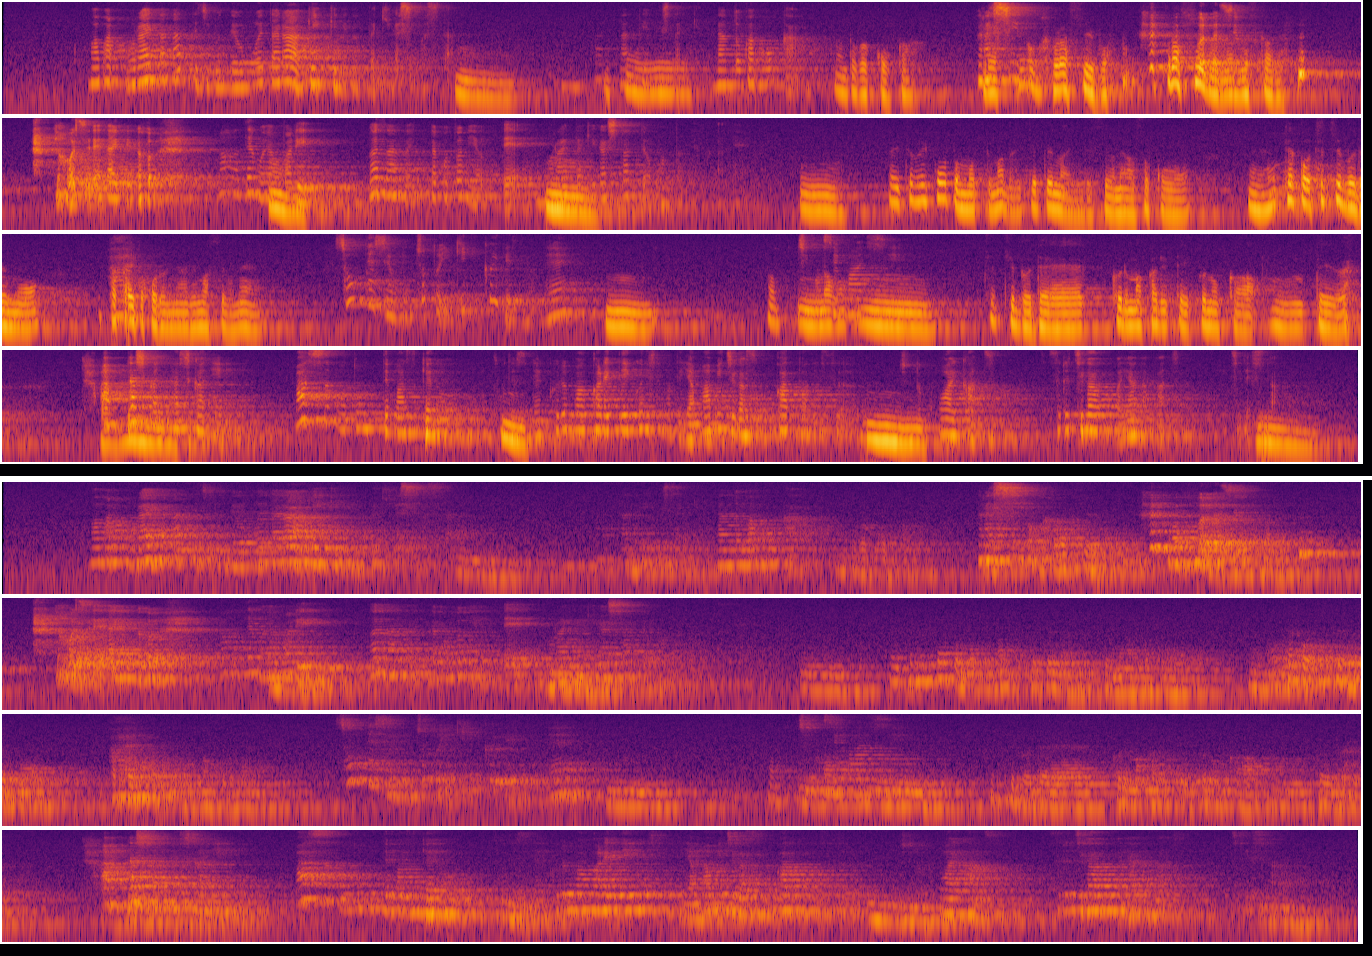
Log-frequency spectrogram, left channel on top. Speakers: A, on the left; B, on the left.
A: まあまあ、もらえたなって自分で思えたら元気になった気がしました。
B: うん。
A: うん、あなんて言うんでしたっけなんとか効果。
B: ええ、なんとか効果。
A: プラシーボ。
B: プラス、プラシーボ。<laughs>
A: <laughs>
B: プラシーボなんですか、
A: プラシーボ
B: あれ。
A: かもしれないけど、あ、でもやっぱり、
B: うん、
A: わざわざ行ったことによって、あ、もらえた気がしたって思ったんですかね。
B: うん、うん。え一度行こうと思ってまだ行けてないんですよね、あそこ。ええ、
A: おお、
B: 結構秩父でも
A: はい。
B: 高いところにありますよね。
A: そうですよね。ちょっと行きにくいですよね。
B: うん。
A: うん、
B: あ、
A: 道も狭いし。
B: うんなんか、うん。秩父で車借りていくのか、
A: うん、うん、
B: うん、っていう。
A: うん。
B: か、
A: あ、
B: なるなる。
A: 確かに確かに。バスも通ってますけど、そうですね。
B: うん、
A: 車を借りていくにしても、また山道がすごかったです。
B: うん、
A: ちょっと怖い感じの、すれ違うのが嫌な感じの道でした。
B: うん、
